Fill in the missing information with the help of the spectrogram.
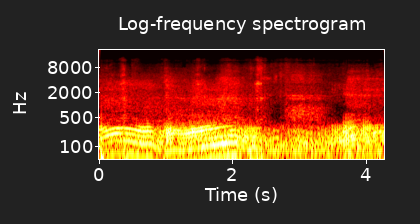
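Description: Enduro motorcycle engine revving, its pitch rising and falling about twice in the first two seconds and then running lower and steadier.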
